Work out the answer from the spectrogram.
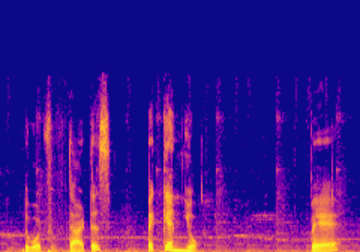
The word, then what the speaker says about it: pequeño: The word for that is pequeño. Pequeño. Remember the tittle above n makes it sound like nyo.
